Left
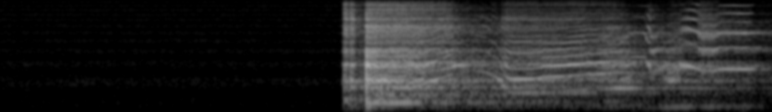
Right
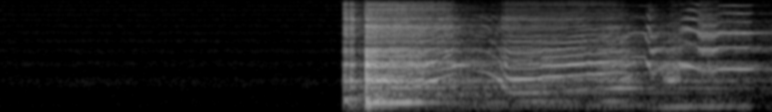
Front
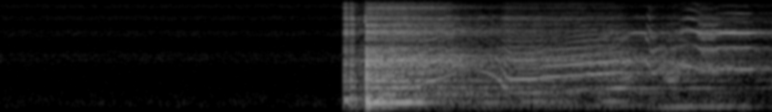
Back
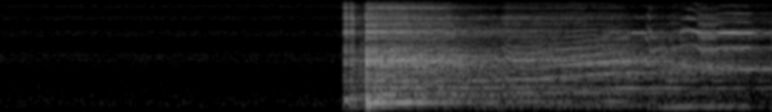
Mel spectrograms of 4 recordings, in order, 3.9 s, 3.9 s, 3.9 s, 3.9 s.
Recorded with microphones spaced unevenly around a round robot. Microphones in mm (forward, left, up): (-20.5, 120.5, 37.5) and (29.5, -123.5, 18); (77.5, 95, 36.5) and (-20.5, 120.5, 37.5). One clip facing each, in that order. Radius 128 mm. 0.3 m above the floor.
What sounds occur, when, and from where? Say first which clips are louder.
1.7 s a cupboard door: right 4 dB, front 4 dB; 70° right, 1.0 m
